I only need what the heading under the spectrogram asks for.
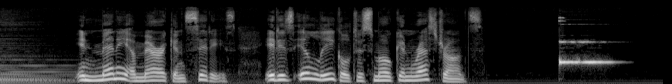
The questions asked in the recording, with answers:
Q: In many American cities, it is illegal to smoke in restaurants.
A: True. Smoking in restaurants is against the law in many American cities.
